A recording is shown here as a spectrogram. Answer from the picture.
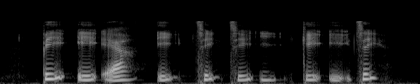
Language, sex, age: Danish, female, 33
